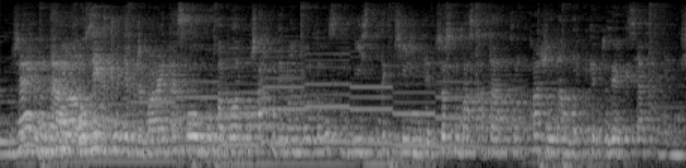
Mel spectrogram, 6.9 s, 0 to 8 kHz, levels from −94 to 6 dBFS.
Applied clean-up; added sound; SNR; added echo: none; Wind instrument, woodwind instrument; 14 dB; reverberation time 1.2 s.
